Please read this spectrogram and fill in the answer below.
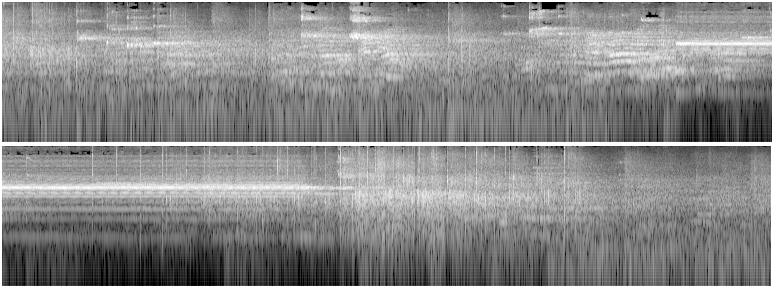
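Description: Gym scoreboard buzzer sounding one long steady tone for about four seconds, starting about seven seconds in, likely the final buzzer ending the game. Before and after it there are players' voices and ball bounces on a hardwood floor, echoing in a large hall.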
